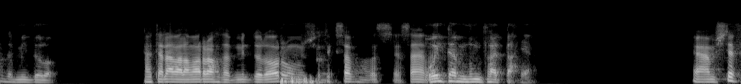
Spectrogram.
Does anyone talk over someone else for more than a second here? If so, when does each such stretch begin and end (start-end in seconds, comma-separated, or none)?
none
